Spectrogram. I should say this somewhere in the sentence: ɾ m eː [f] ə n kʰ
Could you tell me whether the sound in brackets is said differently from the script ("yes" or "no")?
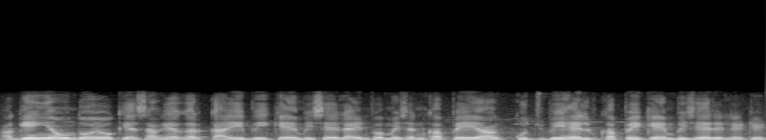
yes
